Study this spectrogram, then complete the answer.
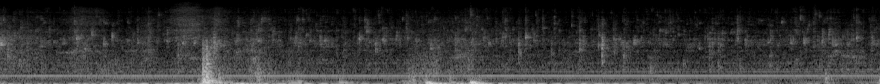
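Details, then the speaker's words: Red Sea Max Nano reef tank during setup: steady low pump hum with trickling and gurgling water and splashes; noise probably from water filling the rear return chamber and sump. "i can hear the chamber the back with the water in the chamber the back filling up and the sump that's probably what the noise is"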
